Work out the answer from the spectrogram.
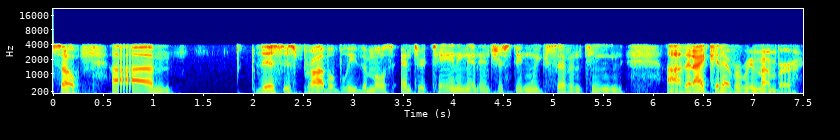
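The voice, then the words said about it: Slightly stuffy, congested voice. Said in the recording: “my voice is a little off ... I'm battling a cold ... just a little stuffy”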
